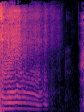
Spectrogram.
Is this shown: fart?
yes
